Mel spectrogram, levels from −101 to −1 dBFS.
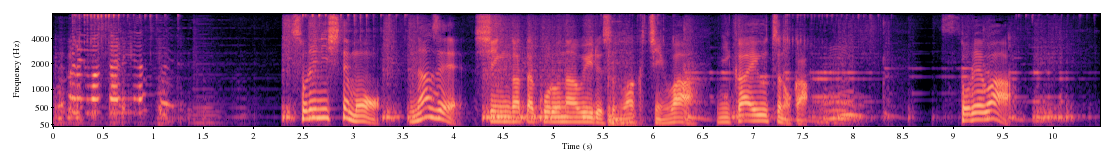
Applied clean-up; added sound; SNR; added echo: neural mask model RNNoise.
